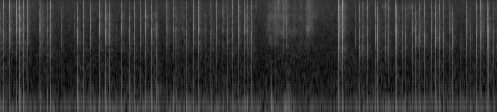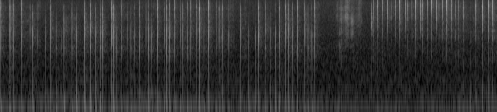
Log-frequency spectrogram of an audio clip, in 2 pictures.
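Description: Long acrylic nails tap rapidly and continuously on the back and edge of a held plastic phone case with a periodic-table design. The taps are short, sharp clicks that fall into a dense, ongoing patter over a steady low hum, with brief quieter stretches before the tapping picks back up.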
